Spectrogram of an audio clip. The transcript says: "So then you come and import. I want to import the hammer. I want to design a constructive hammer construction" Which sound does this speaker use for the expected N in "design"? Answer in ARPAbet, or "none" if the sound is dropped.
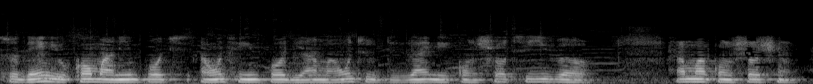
N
